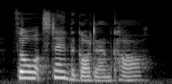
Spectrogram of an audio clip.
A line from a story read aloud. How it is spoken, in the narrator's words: Steve snaps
